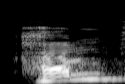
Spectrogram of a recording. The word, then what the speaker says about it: حمد: تلفظ کو سمجھ لیں۔ حمد لفظ ہے، ہے کے اوپر زبر، میم کے اوپر جزم اور دال کے اوپر بھی جزم ہے، حمد کہیں گے اس کو، آپ نے حمد نہیں پڑھنا، اور اسی طرح سے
